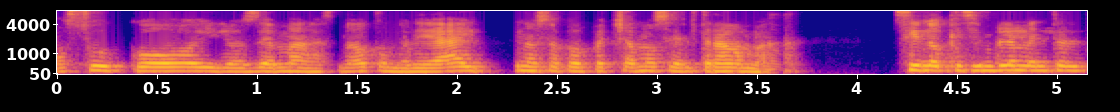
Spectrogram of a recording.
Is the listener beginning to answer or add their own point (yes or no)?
no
